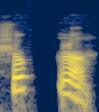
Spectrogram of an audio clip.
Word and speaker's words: শুক্ল: তাহলে এরকম শুক্ল শুক্ল তাহলে এটি কি হবে? শুলো শুক্লো।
